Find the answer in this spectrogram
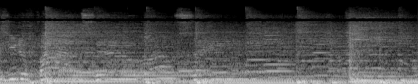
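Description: Live country band playing through a concert sound system, with guitars, drums and keyboards.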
